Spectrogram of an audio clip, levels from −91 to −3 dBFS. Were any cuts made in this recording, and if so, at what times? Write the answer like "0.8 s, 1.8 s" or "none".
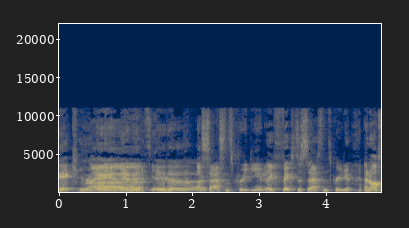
3.1 s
